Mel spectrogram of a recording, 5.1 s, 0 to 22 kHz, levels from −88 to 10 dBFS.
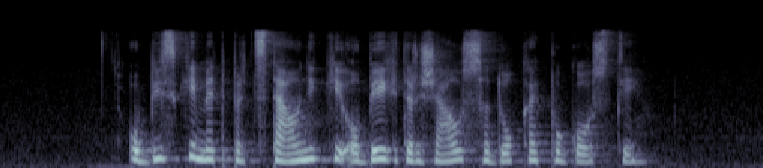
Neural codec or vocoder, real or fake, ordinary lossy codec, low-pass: none; real; none; 9.9 kHz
